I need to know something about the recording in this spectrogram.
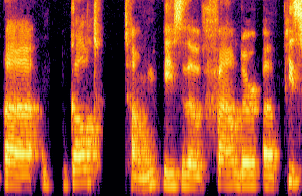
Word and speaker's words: Galtung: And so John Gut, I always mispronounce his name, Galtung, he's the founder of peace studies.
